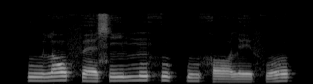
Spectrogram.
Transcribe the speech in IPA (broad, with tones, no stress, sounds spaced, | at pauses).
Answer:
u˧ l ɔ˦ f ɛ˧ s ĩ˦ m ũ˦ h u˦˨ k͡p u˧ h ɔ˨ l e˨ f o˨˦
